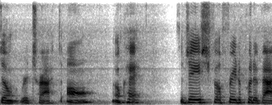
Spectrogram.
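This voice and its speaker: A woman talks at a medium pitch with vocal fry. Her intonation stays fairly even. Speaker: film director and screenwriter. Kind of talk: live stream Q&A. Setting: live video stream. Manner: halting, many fillers.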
